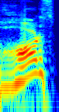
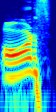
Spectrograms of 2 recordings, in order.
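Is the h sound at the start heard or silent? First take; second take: heard; silent. First: The word starts with a clear h sound. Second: The word starts without an h sound. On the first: The speaker calls it right. "इसे तो हॉर्स पढ़ते हैं। ... But silent तो नहीं है" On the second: The speaker calls it wrong. "अब इसे क्या ऑर्स पढ़ेंगे?"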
